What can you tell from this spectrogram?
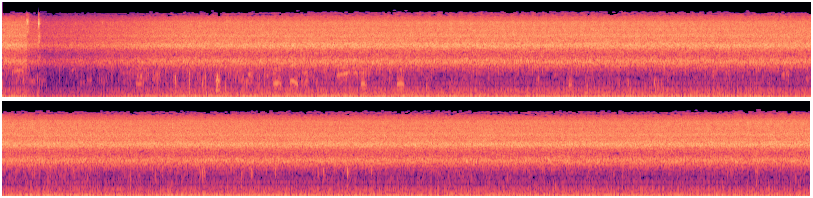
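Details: A cicada's loud, steady, high-pitched buzzing drone carries on without a break, in an archaeological park where baby monkeys live.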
